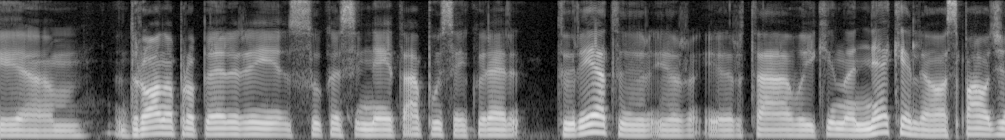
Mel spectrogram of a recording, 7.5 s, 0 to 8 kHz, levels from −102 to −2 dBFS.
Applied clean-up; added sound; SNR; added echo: none; none; none; none.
